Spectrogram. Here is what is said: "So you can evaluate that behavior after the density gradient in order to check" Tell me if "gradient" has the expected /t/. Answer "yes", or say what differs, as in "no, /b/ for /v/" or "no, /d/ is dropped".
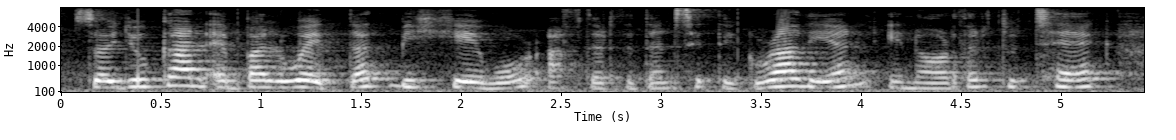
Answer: no, /t/ is dropped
